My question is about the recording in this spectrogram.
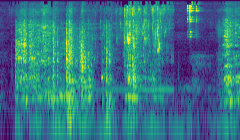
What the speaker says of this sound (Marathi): आणि थोडंसं पाणी टाकायचं आपल्याला पातळ पाहिजे त्याच्यानुसार ही कढी करायची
